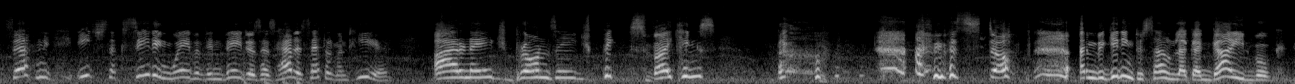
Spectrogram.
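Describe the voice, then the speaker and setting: An earnest young Shetland woman with a light Shetland Scots accent talks eagerly about her island's past. Her voice is high and very animated, heard over a faint hiss. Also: slow pace, full character voice. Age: young adult. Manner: earnest, enthusiastic, self-deprecating. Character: bright young Shetland archaeology graduate. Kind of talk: 1960s radio drama acting.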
